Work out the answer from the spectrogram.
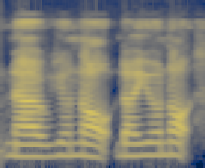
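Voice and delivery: ordinary delivery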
